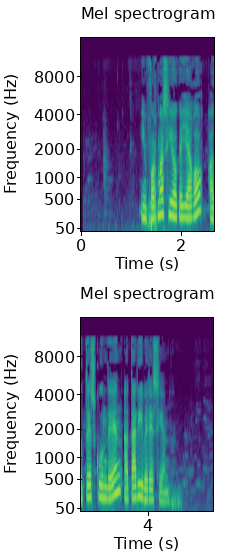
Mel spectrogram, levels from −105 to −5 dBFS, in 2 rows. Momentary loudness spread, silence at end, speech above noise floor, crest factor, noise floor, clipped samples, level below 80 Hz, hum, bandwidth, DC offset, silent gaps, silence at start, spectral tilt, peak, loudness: 10 LU; 0.65 s; 48 dB; 18 dB; -71 dBFS; under 0.1%; -54 dBFS; none; 11.5 kHz; under 0.1%; none; 1.2 s; -5.5 dB/octave; -6 dBFS; -23 LUFS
